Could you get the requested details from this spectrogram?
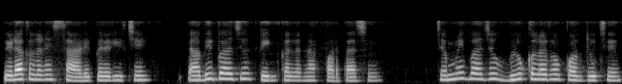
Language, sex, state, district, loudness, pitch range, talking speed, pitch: Gujarati, female, Gujarat, Valsad, -20 LUFS, 190-235 Hz, 165 wpm, 205 Hz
